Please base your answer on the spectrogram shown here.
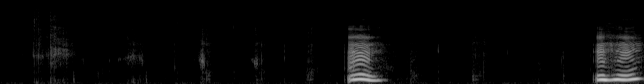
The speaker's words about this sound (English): I tried them in comparison to Maltesers and nothing beats Maltesers. We'll do a little ASMR.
